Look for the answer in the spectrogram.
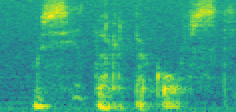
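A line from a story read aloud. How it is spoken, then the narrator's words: Quiet reply. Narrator (Russian): ответил ему Беня Крик тихим голосом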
